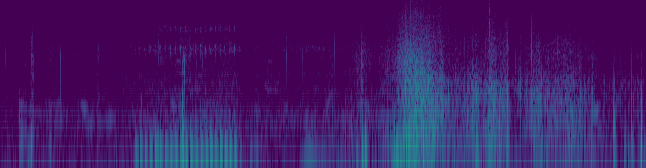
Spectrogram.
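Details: Dezo the Lurcher, asleep and a very loud snorer, makes one low, rumbling snore followed by a short, quieter one. A broad rustling noise then fills the latter half.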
